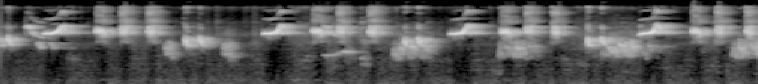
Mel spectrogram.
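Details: Full-variation song of a long-tailed shrike: quick rising whistles followed by buzzy, chattering lower notes, in short varied phrases separated by brief gaps.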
